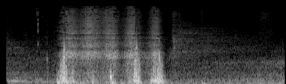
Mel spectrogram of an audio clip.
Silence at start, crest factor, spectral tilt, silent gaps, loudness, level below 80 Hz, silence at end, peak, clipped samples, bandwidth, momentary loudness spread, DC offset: 0.05 s; 20 dB; -6 dB/octave; none; -18 LUFS; -30 dBFS; 0 s; 0 dBFS; under 0.1%; 16 kHz; 22 LU; under 0.1%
